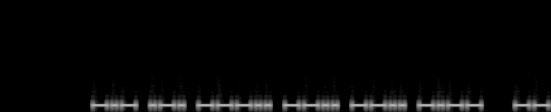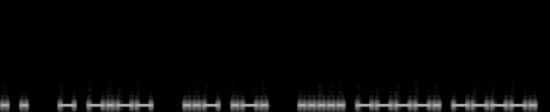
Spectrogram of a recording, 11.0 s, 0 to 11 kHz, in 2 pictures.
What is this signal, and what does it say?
Morse code, heard as a keyed tone, about 25 wpm, 700 Hz. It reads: KR8ZZY GE TY UR 599
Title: SOTA QSO Practice 25wpm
